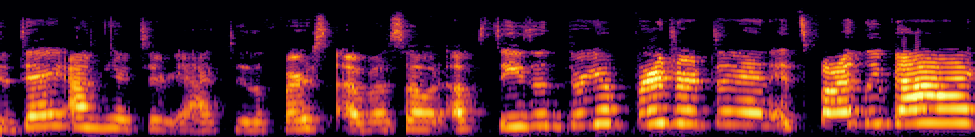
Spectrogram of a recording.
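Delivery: many words run together in one breath. Introducing a reaction to a new Bridgerton episode, lots of words without breathing. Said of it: "a lot of words without actually breathing".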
